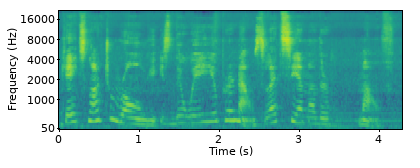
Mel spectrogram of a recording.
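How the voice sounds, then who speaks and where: A woman teacher with a Brazilian Portuguese accent, a native Portuguese speaker, explaining English words slowly and repeating them for her learners. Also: on the high side, very animated, a little hiss or hum, low-quality recording. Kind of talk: classroom lesson explaining vocabulary.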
